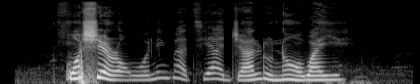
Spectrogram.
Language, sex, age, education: Yoruba, female, 15-29, tertiary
